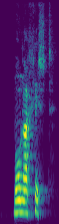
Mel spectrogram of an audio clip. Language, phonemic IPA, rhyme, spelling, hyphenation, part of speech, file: Dutch, /ˌmoː.nɑrˈxɪst/, -ɪst, monarchist, mo‧nar‧chist, noun, Nl-monarchist.ogg
- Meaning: monarchist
